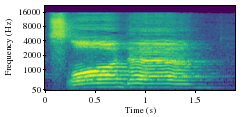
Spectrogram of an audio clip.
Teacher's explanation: So Sad is heavy, second part of the tongue.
